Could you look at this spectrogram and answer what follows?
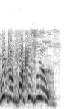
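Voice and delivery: high, loud, aghast; high-pitched retold disbelief; mock shock. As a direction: blurt it out, stunned. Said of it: "I'm like".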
